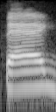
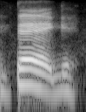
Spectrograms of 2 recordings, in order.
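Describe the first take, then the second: First: The vowel sounds like the one in cat. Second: The vowel sounds like the one in bed. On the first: This is the usual way the speaker says it. "instead of like bag B A G" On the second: This is how people in North Dakota say it. "She would say "beg," like B E G"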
